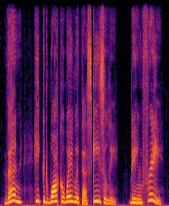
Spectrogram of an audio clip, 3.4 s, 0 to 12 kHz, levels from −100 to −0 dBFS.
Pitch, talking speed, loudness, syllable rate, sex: 245 Hz, 175 wpm, -17 LUFS, 4.6 syllables/s, female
